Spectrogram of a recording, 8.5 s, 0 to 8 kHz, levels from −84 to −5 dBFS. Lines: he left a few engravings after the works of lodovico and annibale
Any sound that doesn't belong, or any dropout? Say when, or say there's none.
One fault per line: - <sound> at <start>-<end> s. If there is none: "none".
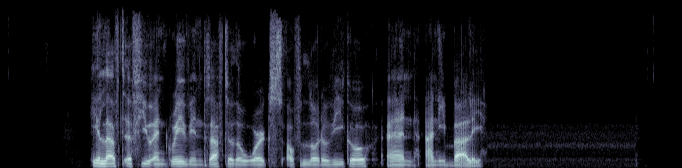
none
